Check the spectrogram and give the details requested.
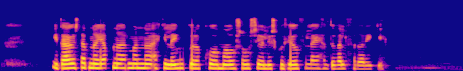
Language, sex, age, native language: Icelandic, female, 40-49, Icelandic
